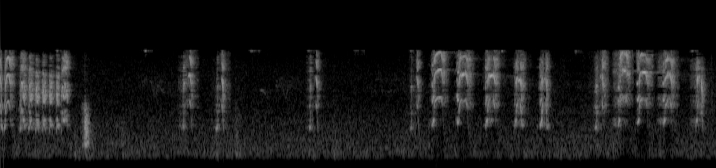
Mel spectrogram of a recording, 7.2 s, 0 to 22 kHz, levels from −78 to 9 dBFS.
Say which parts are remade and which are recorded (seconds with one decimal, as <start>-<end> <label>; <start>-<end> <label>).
0.0-5.6 recorded; 5.6-6.3 remade; 6.3-7.2 recorded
